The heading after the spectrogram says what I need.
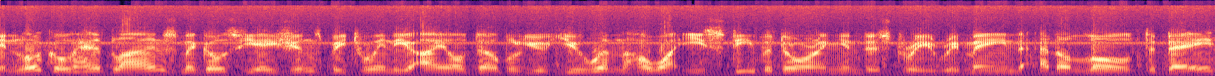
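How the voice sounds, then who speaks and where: Speech comes at a fairly quick pace with lively intonation. Noticeable background noise runs underneath. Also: man. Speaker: radio news announcer. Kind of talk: radio newscast delivery.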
